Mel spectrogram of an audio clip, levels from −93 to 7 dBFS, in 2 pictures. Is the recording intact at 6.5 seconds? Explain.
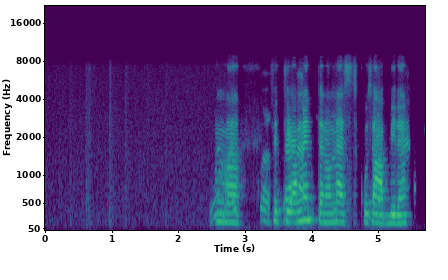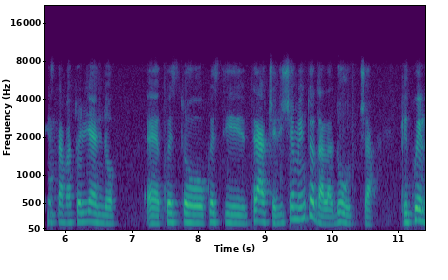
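Yes, the audio at 6.5 seconds is intact, with no fault at that moment.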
